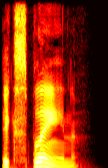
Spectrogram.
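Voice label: "explain", English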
